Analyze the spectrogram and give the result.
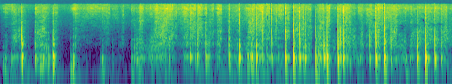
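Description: Fingertips and nails tap quickly on the lid of a closed, rigid white paperboard gift box resting on a bed. The taps come in rapid, uneven bursts of short, dry, hollow knocks with a low-mid body and almost no ring. There are a few brief pauses between bursts.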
